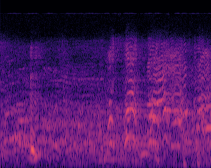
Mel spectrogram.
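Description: Soft laughter: a few short chuckles, clustered around the middle.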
